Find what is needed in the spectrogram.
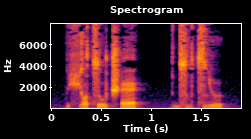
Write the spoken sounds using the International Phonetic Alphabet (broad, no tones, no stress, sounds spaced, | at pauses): ç ɔ t͡s u t͡ʃʼ ɛ | d͡z ṳ t͡s ʎ ɯ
